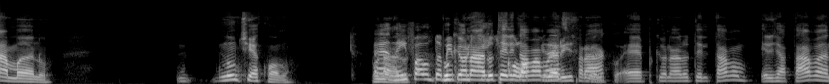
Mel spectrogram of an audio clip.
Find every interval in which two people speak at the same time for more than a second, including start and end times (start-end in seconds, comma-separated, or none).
3.7-6.1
